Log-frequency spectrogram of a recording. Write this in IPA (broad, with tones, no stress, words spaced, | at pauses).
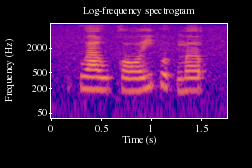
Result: kʷaː˨wkɔː˨˥jpʊ˨k̚mɐ˧p̚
